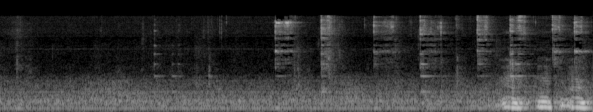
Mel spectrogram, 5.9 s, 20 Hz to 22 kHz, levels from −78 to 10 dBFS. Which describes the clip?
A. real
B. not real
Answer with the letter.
B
